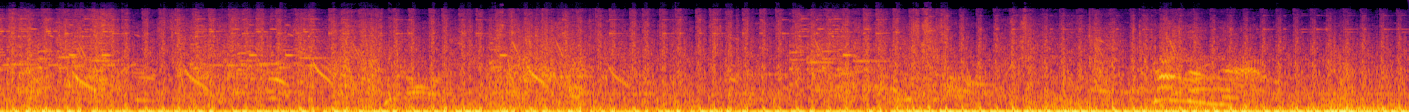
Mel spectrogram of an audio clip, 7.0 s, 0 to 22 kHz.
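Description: Dense, continuous gunfire in Red Dead Redemption on PS5: overlapping rapid shots and crackling volleys of a sustained gunfight, with shouted voices mixed into the din.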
